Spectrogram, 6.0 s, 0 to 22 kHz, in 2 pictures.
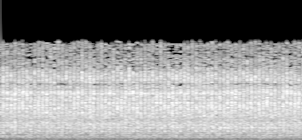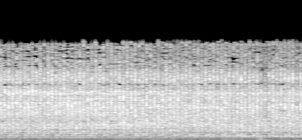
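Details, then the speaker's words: Mitsubishi Canter HDL 136 diesel truck, after the injection pump was rebuilt following a broken timer whose fragments fell into the oil sump: steady, even clatter with no misses or heavy knock. Normal, smooth running with the bearings found unscratched. "Ya enternya suaranya masih halus mesin Ada kemungkinan ya masih normal Masih normal"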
